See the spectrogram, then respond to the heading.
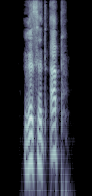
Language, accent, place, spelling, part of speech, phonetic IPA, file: German, Germany, Berlin, risset ab, verb, [ˌʁɪsət ˈap], De-risset ab.ogg
- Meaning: second-person plural subjunctive II of abreißen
